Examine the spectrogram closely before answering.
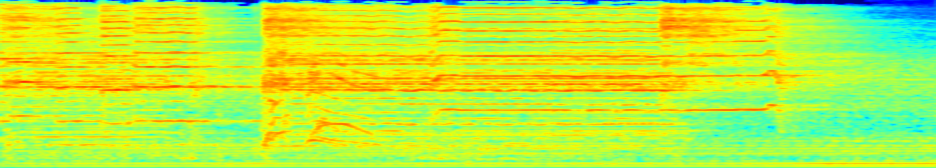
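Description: Cheerful video game music plays through a television speaker.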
